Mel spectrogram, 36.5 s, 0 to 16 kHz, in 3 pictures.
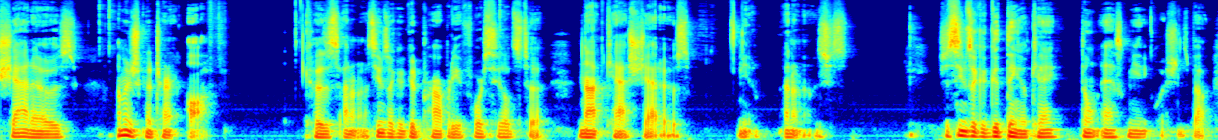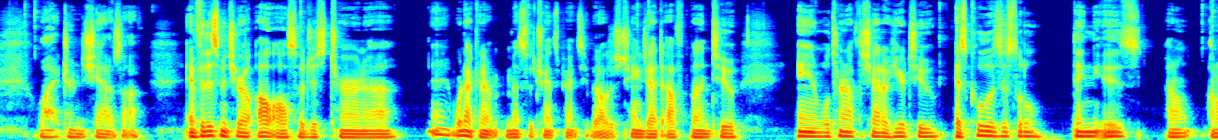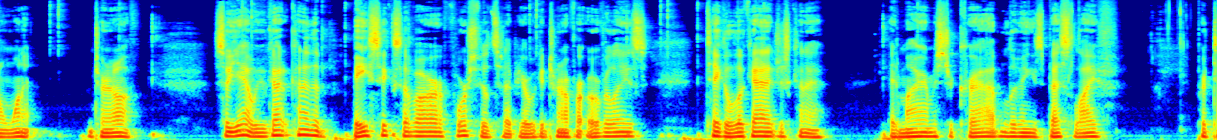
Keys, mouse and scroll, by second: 0.8 click, 5.8 middle click, 9.2-11.3 scroll down 1, 12.3 click, 14.9 click, 18.4 click, 21.4 middle click, 21.7-23.4 scroll up 2, 23.4 scroll up 1, 24.0 click, 25.2-26.6 scroll down 4, 25.4 middle click, 26.6 click, 27.6 shift+scroll down 1, 27.7 shift+middle click, 29.5 click, 29.9 middle click, 30.8 click, 31.2 shift+middle click, 31.5-31.8 scroll up 2, 31.8 middle click, 33.1 space, 33.4 middle click.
